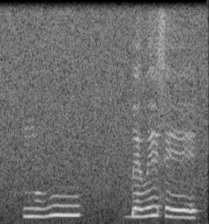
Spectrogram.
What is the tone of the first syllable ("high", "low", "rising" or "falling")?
low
